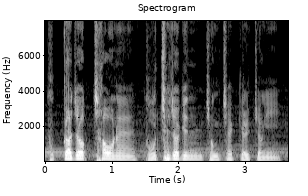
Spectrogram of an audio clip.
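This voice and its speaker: A man's voice: fairly high pitch, measured pace, darkish tone. Solemn male documentary narrator. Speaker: channel narrator. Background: faint background music.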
